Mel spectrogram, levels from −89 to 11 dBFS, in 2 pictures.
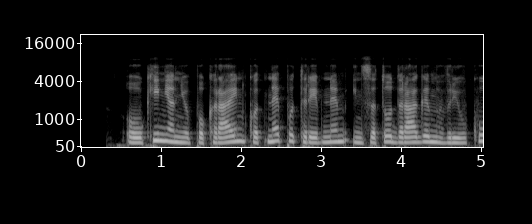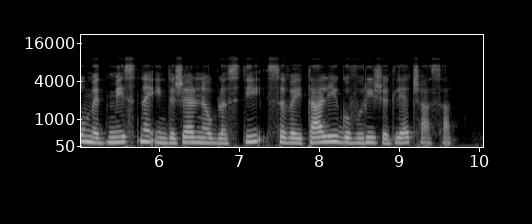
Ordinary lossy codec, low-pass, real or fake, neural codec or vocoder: Opus, 24 kbps; 7.2 kHz; real; none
